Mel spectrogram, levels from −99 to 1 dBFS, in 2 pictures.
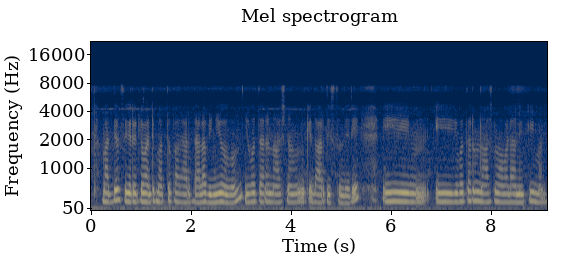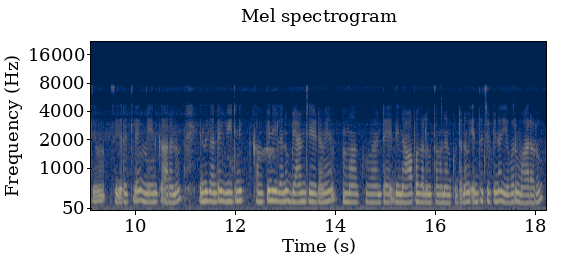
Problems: none marked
